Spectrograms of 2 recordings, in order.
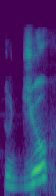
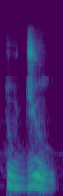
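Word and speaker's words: tujuh: But in Bahasa, we do not pronounce the H at the end of the word. So you do not pronounce it as 7, but 7.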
